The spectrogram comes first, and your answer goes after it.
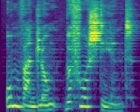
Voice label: TRANSFORMATION IMMINENT, german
